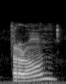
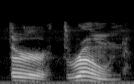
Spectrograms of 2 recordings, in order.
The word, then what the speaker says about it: throne: Instead of throne, it's throne. Throne. Okay, one more time. Push the tongue down on the R.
